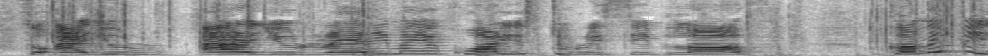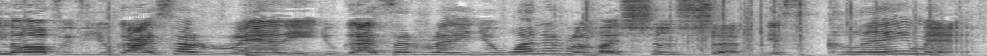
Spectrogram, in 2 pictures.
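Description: A woman's voice: high voice, bright, forceful tone. A woman from Venezuela with a Venezuelan Spanish accent, giving a casual, encouraging tarot reading and addressing viewers affectionately. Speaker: tarot reader.

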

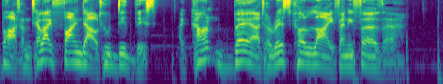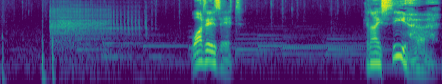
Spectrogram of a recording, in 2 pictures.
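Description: A man playing a guilt-stricken, tender young prince in a romantic audio roleplay, halting, earnest and given to sighs. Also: lowish voice, big pitch swings, faint music behind. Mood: torn, pleading.

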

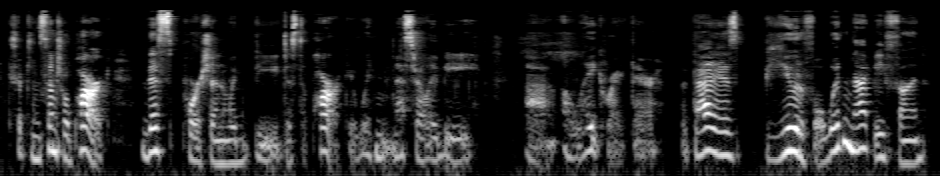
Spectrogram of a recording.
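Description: A middle-aged American woman reads a picture book aloud, adding expressive, wondering comments for young listeners. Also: medium pitch, vocal fry, slight background noise. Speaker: storytime reader and teacher.

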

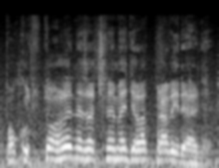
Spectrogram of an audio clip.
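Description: A man playing an excitable, foul-mouthed gangster sidekick in a dubbed game, brash and slangy. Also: high-pitched, over music. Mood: wary, griping. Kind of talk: dubbed video game acting.

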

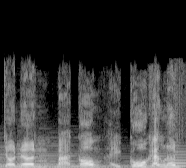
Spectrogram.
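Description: An actor playing a generous, earnest village benefactor in an animated folktale, sincere and encouraging. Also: male voice, a little high, measured pace, over music.

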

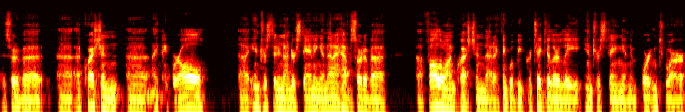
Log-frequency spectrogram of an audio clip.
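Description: A man's voice: sits low, fairly bright tone. An older man moderating a conversation in a conference room, reading out questions with many hesitations and fillers. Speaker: interviewer, dean and professor.

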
